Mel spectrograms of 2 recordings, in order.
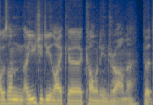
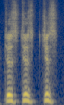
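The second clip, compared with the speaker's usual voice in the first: pleading; 10 semitones higher, 5 dB louder, slower than usual. Retold or imitated. Quoting crew in heat.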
